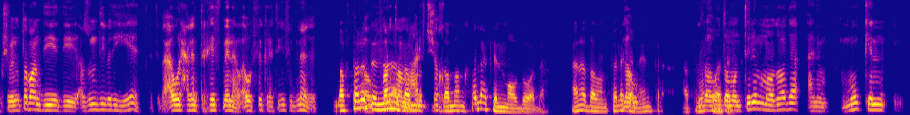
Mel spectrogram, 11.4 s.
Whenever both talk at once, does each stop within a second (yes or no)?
no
